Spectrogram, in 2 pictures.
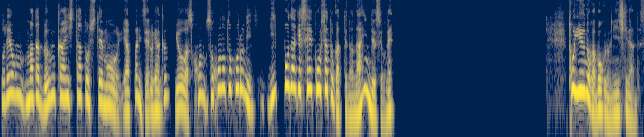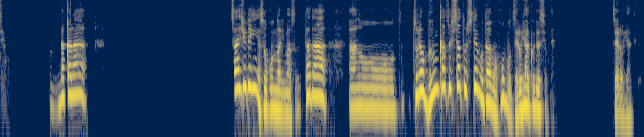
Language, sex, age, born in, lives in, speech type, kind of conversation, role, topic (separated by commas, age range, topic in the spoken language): Japanese, male, 60-64, Japan, Japan, conversation, advice, user, 小さな成功を認識して祝う習慣を身につけるにはどうすればいいですか？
